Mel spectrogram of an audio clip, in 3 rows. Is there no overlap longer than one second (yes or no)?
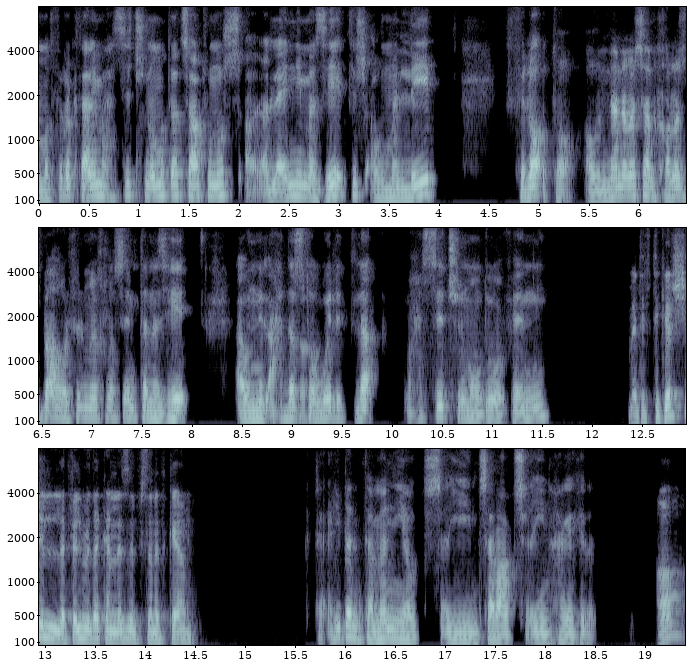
yes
